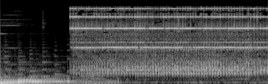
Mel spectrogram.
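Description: A telephone rings: a brief low sound opens, then a loud, steady, high-pitched electronic bell tone holds unbroken to the end, with no voices.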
